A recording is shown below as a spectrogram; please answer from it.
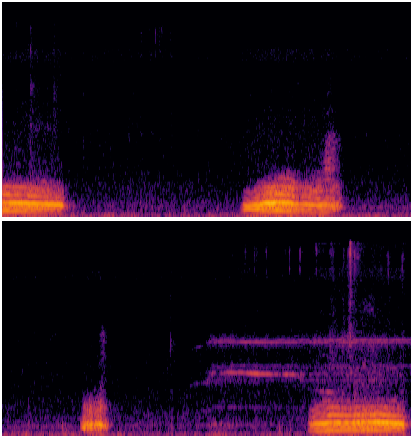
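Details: A cat back home with a snake it hunted yowls in long, low, drawn-out moans spaced several seconds apart, one short wail midway, and a faint steady tone beneath the later part.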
